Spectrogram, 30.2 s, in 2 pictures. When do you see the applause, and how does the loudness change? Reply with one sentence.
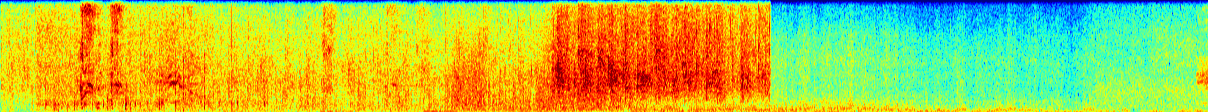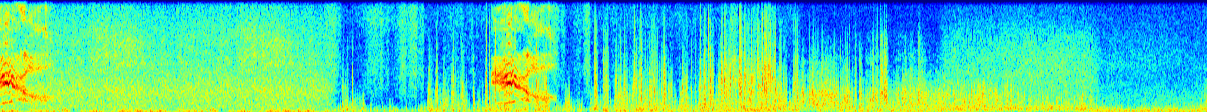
You can hear the applause from 0.0 to 9.7 s, getting louder.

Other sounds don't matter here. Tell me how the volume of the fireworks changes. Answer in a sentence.
The volume of the fireworks goes down.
